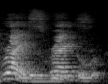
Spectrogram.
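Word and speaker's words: Reis: Frank and Rice. Oh, it's spelled R-E-I-S. But it's rice. Oh, like they spelled it wrong.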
